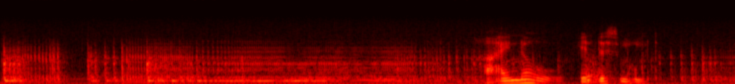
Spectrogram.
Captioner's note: creaks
